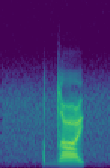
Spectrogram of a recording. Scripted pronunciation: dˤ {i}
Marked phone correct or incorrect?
correct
